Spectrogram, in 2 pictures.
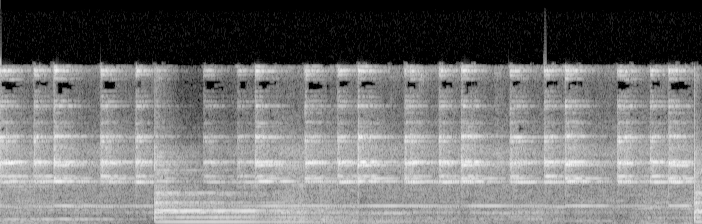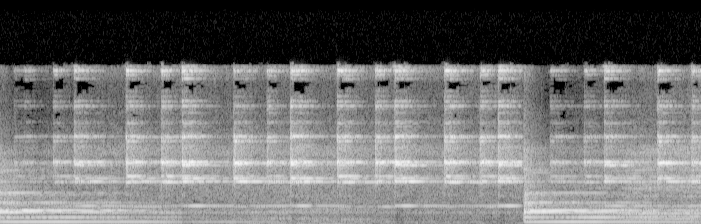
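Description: Large temple bell struck three times, about four seconds apart, each stroke ringing on and fading, over continuous fast metallic jingling of small bells during aarti worship.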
